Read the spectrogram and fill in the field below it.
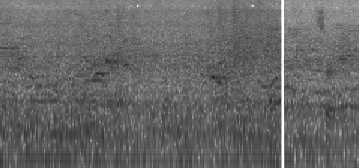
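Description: A fairground ride rumbles as it spins.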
